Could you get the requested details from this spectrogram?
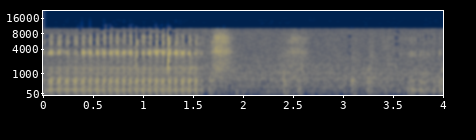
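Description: A dog's loud, rapid, rattling snore for about a second and a half, then quieter snuffling breaths; snoring.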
